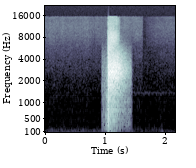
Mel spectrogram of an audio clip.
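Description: A single sharp swish sound effect about a second in, lasting about half a second.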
